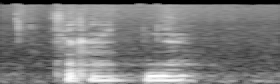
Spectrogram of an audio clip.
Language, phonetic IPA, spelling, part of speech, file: Polish, [ˈvrɛdnɨ], wredny, adjective, LL-Q809 (pol)-wredny.wav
